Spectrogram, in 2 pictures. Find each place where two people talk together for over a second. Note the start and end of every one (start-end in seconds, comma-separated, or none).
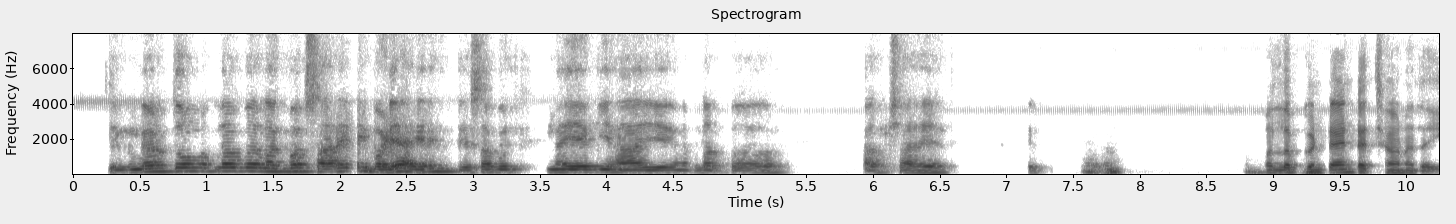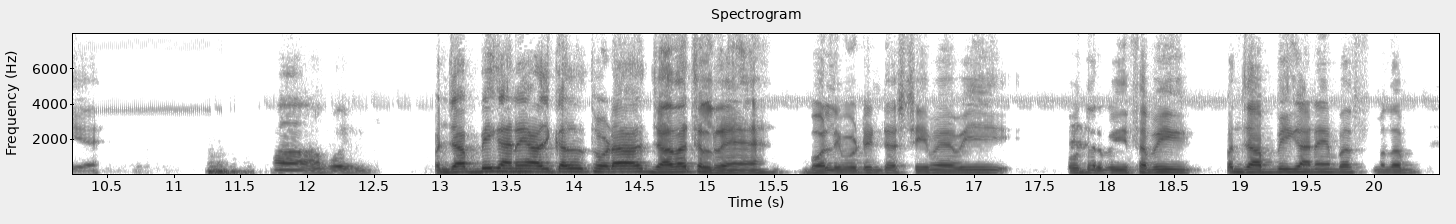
none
